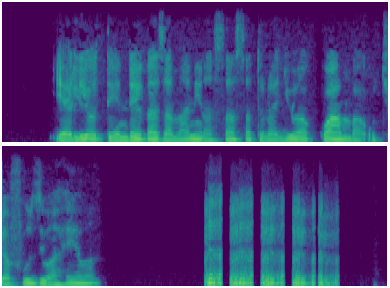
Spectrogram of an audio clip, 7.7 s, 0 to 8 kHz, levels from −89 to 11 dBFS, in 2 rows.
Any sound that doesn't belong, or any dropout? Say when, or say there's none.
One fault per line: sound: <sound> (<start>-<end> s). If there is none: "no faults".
sound: laugh (5.9-7.2 s)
